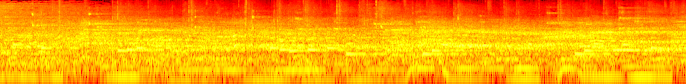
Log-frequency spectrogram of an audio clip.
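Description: Badminton rackets striking a shuttlecock in a rally, sharp clicks over background music with a steady bass line.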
